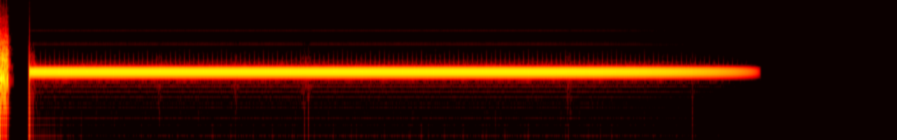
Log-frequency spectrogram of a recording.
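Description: An edited-in censor bleep: one long steady beep tone that starts with a click and fades out shortly before the end.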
